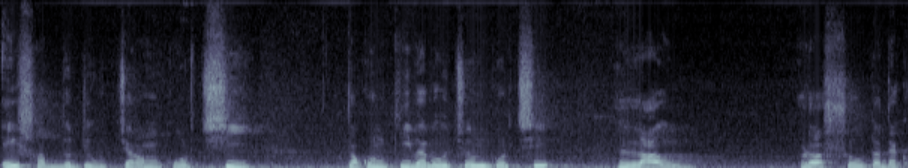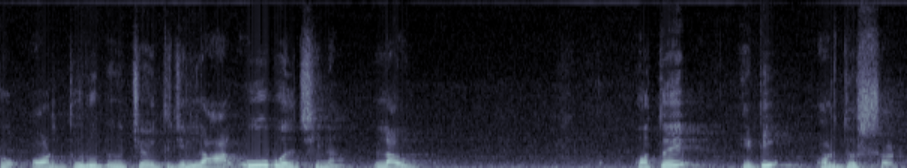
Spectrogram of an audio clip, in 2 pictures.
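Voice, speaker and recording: A Bengali-accented woman teaching grammar on a TV lesson, slowly repeating words to drill their pronunciation. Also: a little high, dark tone, slight background noise. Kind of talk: televised classroom lesson.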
